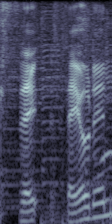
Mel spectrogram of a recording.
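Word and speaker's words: Théoden: What was the name of King Theodin?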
